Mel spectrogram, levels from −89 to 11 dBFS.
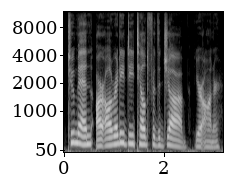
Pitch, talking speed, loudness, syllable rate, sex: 175 Hz, 190 wpm, -16 LUFS, 5.6 syllables/s, female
